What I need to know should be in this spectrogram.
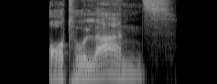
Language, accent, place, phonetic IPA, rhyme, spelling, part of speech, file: German, Germany, Berlin, [ɔʁtɔˈlaːns], -aːns, Ortolans, noun, De-Ortolans.ogg
- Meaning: genitive singular of Ortolan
